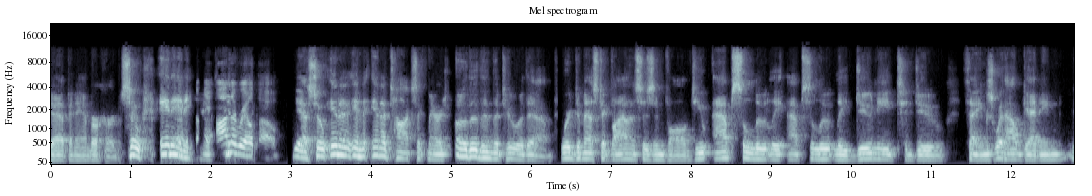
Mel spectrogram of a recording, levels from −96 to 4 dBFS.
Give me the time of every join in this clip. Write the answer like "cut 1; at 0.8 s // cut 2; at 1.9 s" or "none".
cut 1; at 2.9 s // cut 2; at 6.3 s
